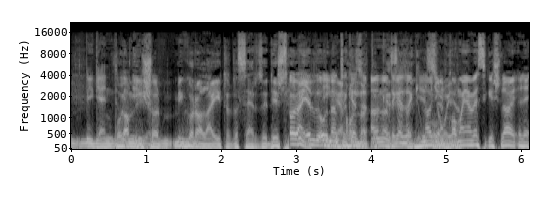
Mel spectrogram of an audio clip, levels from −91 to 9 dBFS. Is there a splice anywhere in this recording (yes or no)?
no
